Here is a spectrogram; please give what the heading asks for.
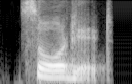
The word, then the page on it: sordid: Indian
